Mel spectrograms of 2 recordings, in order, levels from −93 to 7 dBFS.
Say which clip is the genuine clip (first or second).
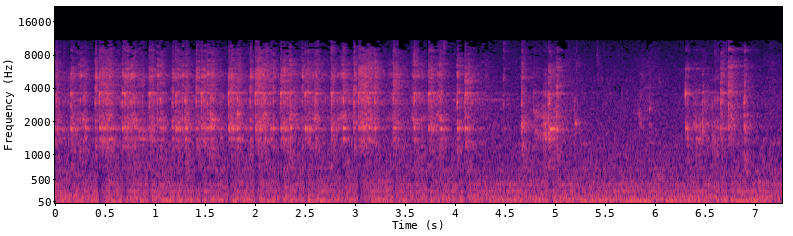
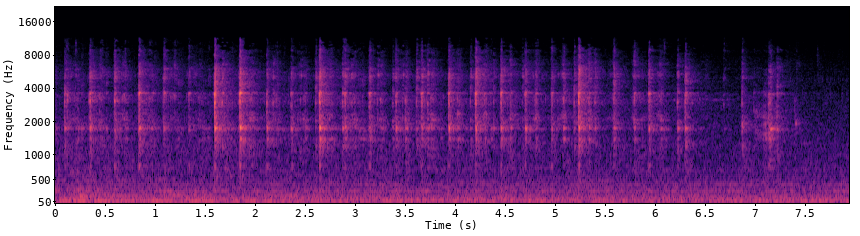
first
